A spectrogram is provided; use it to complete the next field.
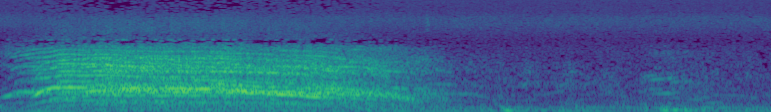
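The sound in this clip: An audience cheers and shouts in answer to a call for a vote at a live show: a loud, sustained roar of many voices for about two seconds that fades out, followed by a couple of brief, faint noises.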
